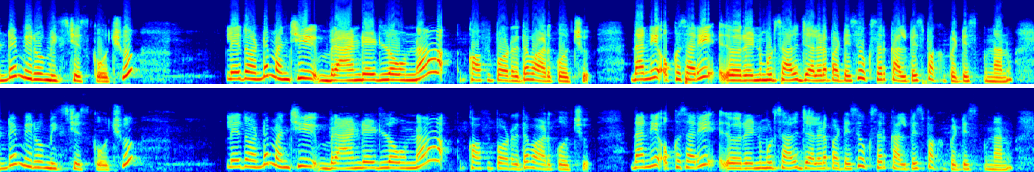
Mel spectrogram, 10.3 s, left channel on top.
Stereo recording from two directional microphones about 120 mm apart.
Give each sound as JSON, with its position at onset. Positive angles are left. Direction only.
{"t": 0.0, "sound": "a woman's voice", "side_deg": 35}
